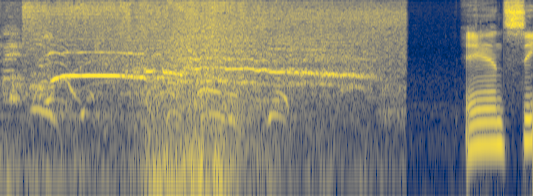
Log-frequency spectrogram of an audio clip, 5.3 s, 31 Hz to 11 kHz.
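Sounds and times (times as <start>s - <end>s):
person screaming in terror with high-pitched wails: 0.2s - 4.0s
speech: 5.0s - 5.3s.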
